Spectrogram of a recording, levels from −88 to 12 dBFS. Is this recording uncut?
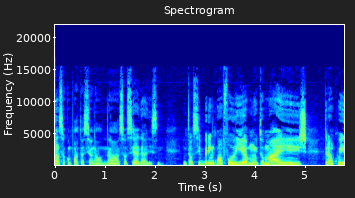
yes; 0 cuts

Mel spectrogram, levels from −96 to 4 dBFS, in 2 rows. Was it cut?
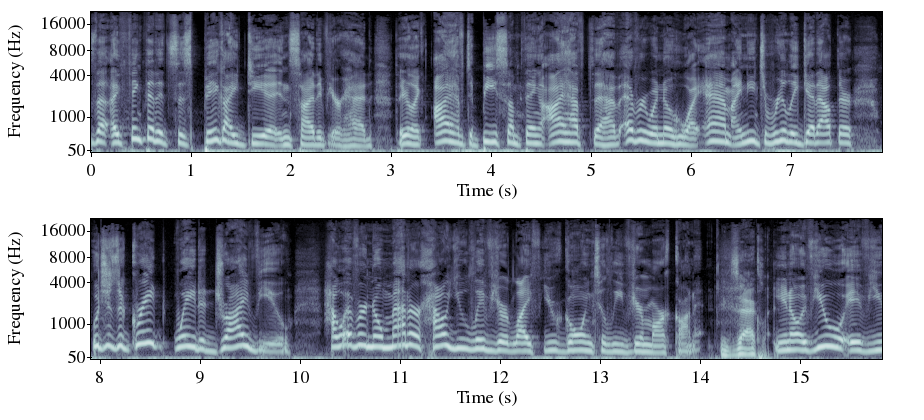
no; 0 cuts

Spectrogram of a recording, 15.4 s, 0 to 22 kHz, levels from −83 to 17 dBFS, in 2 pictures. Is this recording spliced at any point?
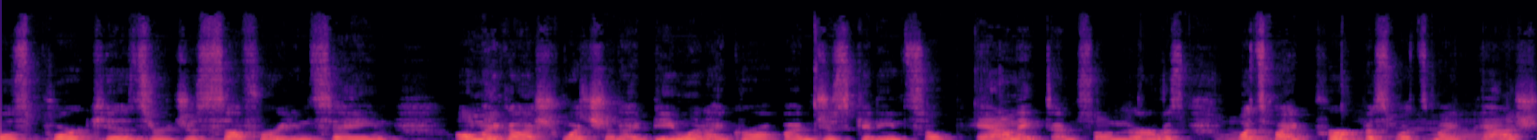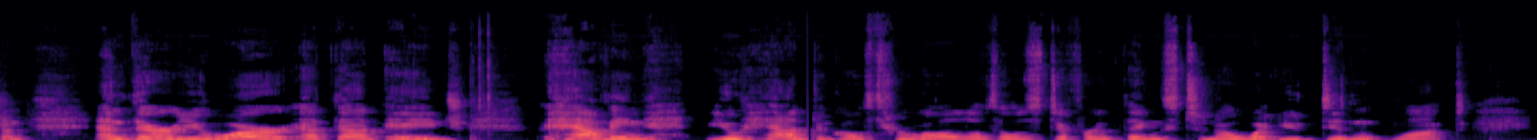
no; 0 cuts

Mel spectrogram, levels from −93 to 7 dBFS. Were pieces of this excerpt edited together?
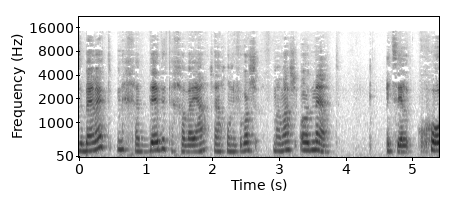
no; 0 cuts

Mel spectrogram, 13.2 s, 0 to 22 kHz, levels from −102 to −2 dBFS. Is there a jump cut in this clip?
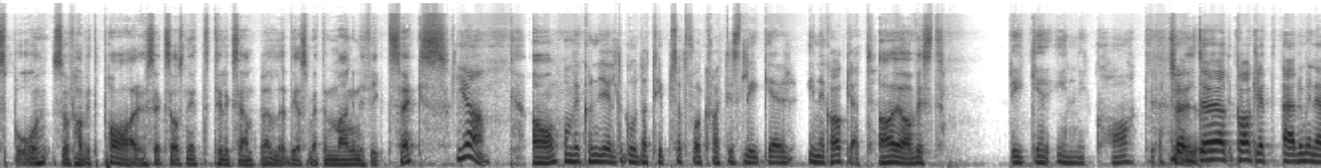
yes; 3 cuts; at 5.3 s, 10.1 s, 11.7 s

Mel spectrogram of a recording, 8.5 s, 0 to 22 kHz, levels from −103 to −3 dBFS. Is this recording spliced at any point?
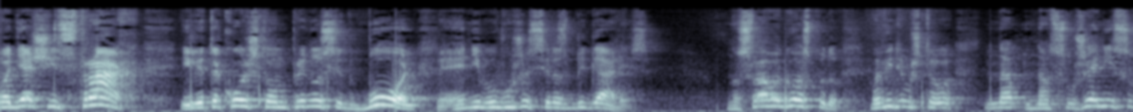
yes; 1 cut; at 3.3 s

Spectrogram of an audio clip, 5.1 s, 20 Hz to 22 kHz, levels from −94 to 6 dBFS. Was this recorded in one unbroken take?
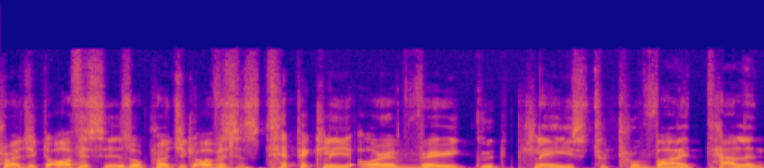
yes; 0 cuts

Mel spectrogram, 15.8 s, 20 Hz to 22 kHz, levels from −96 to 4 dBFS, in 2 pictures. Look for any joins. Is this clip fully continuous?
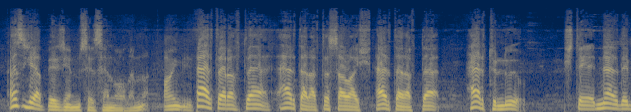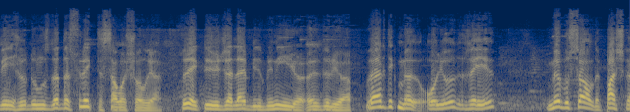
no; 2 cuts; at 4.6 s, 12.4 s

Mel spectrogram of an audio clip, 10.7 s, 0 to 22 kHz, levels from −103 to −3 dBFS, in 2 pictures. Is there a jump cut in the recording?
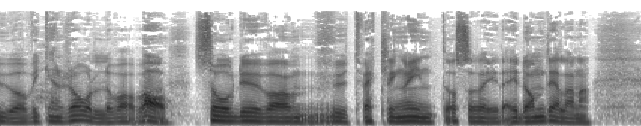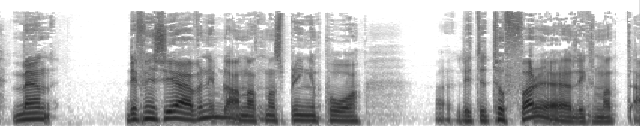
no; 0 cuts

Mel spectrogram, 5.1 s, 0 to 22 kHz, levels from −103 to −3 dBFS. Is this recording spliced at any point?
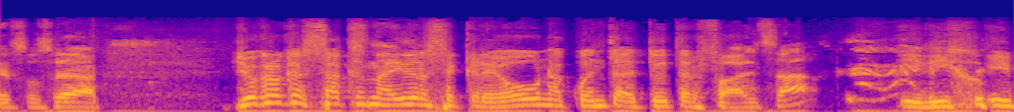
no; 0 cuts

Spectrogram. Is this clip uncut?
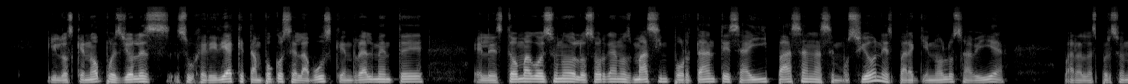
yes; 0 cuts

